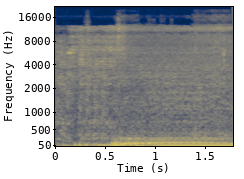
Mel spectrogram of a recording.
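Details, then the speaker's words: Y62 Nissan Patrol with a suspected failed brake switch, started with no foot on the brake by holding in the brake controller: a short crank, then a clean catch into a smooth, even idle rumble; it starts normally. "it will start perfect so no foot on the brake that was just me holding the brake controller in"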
